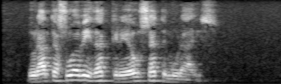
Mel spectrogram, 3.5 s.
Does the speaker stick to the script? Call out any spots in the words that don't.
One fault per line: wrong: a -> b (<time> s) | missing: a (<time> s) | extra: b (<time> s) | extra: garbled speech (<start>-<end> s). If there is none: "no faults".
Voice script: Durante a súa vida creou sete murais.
no faults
